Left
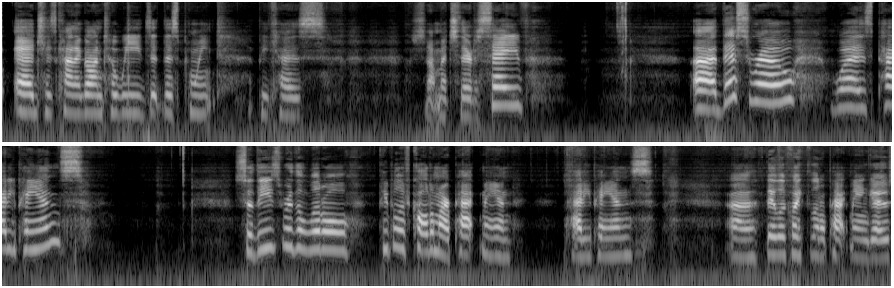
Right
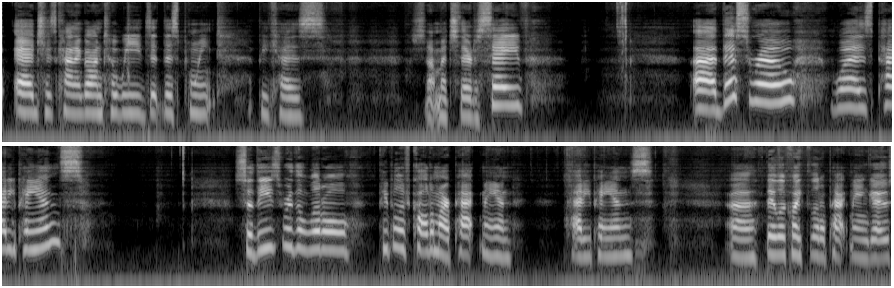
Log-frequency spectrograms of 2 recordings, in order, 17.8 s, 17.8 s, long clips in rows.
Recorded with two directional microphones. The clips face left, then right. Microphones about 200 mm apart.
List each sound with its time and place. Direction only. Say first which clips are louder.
0.1 s speech: right 2 dB; 15° right (ahead or behind)
3.8 s a sound: right 6 dB; 45° right (ahead or behind)
4.6 s speech: right 4 dB; 50° right (ahead or behind)
5.0 s speech: right 5 dB; 25° right (ahead or behind)
6.2 s scissors: right 2 dB; 35° right (ahead or behind)
6.9 s speech: right 1 dB; 20° right (ahead or behind)
7.2 s speech: right 4 dB; 50° right (ahead or behind)
7.6 s speech: right 3 dB; 25° right (ahead or behind)
9.5 s speech: right 4 dB; 35° right (ahead or behind)
11.3 s speech: right 4 dB; 20° right (ahead or behind)
15.5 s a sound: right 1 dB; 35° left (ahead or behind)
16.1 s speech: right 4 dB; 25° right (ahead or behind)
17.2 s speech: even; 20° right (ahead or behind)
